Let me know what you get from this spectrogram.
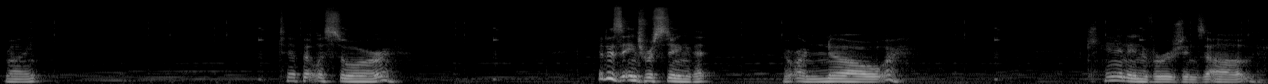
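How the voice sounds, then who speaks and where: A man's voice: medium pitch, slow pace, long pauses, a little mellow, soft background music. A man streaming a game, musing to himself in short asides and reading dialogue aloud in a casual way. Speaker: gaming streamer.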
